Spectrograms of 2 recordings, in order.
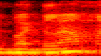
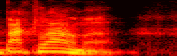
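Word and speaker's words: bağlama: How do you pronounce it? A baklama? – Baglama, yeah.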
